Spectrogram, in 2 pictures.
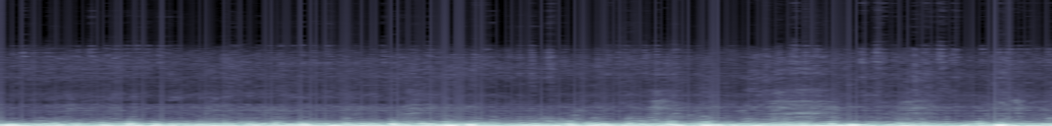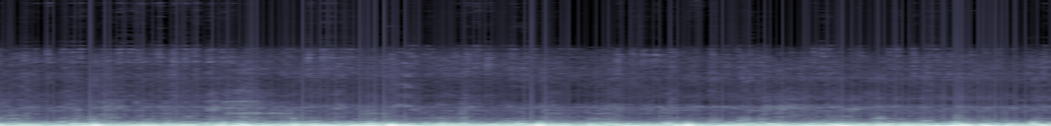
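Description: A moving train running along the track, heard from inside the carriage as a steady low rumble.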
